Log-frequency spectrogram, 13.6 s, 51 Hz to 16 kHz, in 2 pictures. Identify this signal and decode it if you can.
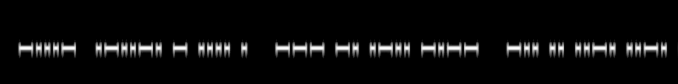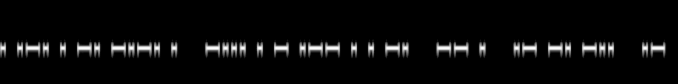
Morse code, heard as a keyed tone, about 28 wpm, 600 Hz. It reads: <BT> "THE ONLY DIFFERENCE BETWEEN ME AND A
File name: CW / Practice / EnglishQuotations0128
